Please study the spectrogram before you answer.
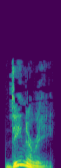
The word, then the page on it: denary: British English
